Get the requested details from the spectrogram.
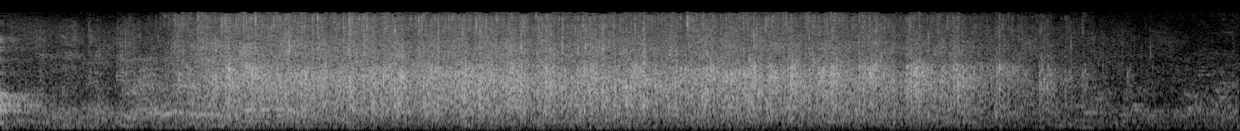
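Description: A crowd murmurs and chatters in a large room.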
